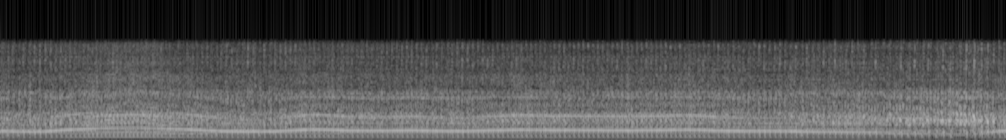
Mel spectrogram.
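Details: Briggs & Stratton single-cylinder engine, first start after rebuild where rings were rearranged to stop compression leaking past the piston: even idle putter with slight speed drift, no knock; runs normally.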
